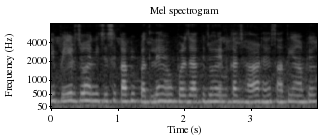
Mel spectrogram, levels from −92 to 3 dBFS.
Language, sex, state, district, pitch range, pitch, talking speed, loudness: Hindi, female, Bihar, Muzaffarpur, 230-250 Hz, 235 Hz, 315 wpm, -34 LUFS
